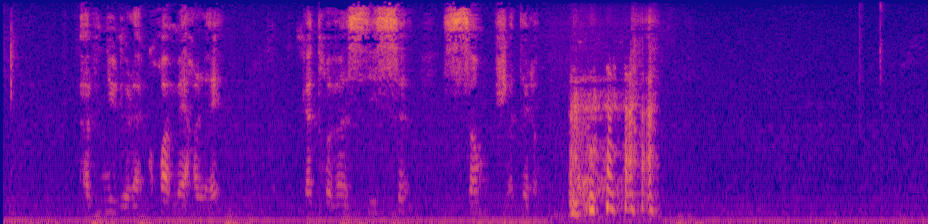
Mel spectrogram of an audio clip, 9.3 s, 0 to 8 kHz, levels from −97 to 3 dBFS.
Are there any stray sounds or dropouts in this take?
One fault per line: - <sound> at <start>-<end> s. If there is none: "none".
- laugh at 5.7-6.6 s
